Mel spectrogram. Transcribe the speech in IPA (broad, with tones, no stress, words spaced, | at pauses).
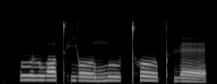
u˥lwɔ˥ t̪ʰjo˥˧ʊ̯ mu˥˧ t̪ʰo˥˧ʊ̯ pʰɥɛ˥˩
